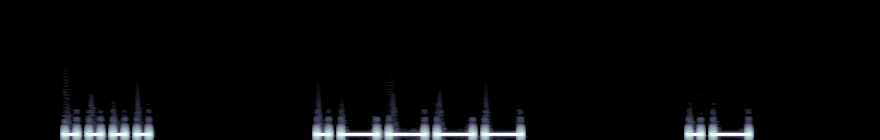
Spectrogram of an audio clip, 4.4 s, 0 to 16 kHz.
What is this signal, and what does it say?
Morse code, heard as a keyed tone, about 20 wpm, spaced as for 8 wpm, 700 Hz. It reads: H1A
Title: 093 Lesson 16e - Letter c - Three Characters 20wpm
